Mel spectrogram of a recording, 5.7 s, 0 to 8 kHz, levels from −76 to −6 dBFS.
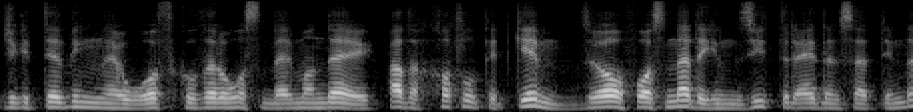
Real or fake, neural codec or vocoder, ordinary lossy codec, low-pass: fake; codec, 16 kHz, 0.2 kbps, FocalCodec; none; none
